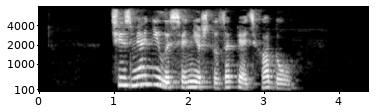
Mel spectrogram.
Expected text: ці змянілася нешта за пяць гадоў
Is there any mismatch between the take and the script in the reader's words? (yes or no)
no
